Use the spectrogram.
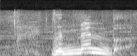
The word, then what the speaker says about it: remember: not visit this thing remember has got three syllables but again the stress is not at the end of the word but in the middle remember because of this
